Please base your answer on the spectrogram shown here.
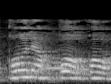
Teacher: ارتفع أقصى لساني، قا قا يرتفع ويقفل كده، ما يبقاش فيه هوا معك · Term: قاف مفتوح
